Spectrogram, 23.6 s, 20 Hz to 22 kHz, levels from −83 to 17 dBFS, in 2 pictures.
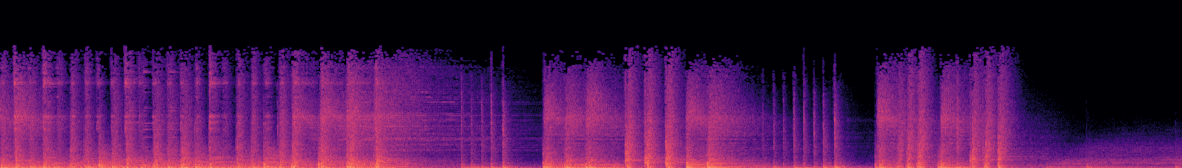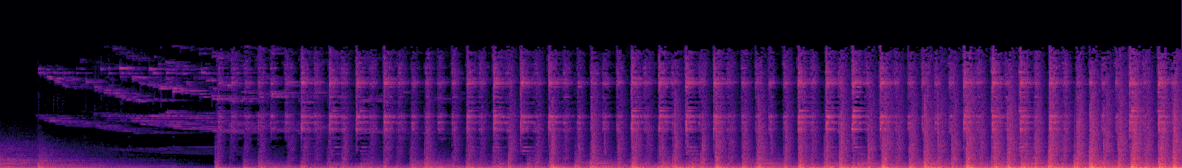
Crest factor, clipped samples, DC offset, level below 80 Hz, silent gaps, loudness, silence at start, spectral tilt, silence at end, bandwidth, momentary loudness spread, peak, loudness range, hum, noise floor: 18 dB; under 0.1%; under 0.1%; -38 dBFS; none; -19 LUFS; 0 s; -5 dB/octave; 0 s; 16.5 kHz; 18 LU; 0 dBFS; 17 LU; none; -42 dBFS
